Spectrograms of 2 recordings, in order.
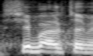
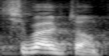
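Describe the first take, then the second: First: The first consonant is tense, like a swear word. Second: The first consonant is soft and plain. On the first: The speaker calls it wrong. "시발점이 아니고" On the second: The speaker calls it right. "발음 잘해야 돼요"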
